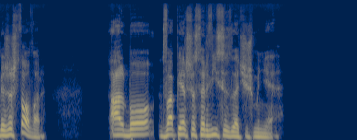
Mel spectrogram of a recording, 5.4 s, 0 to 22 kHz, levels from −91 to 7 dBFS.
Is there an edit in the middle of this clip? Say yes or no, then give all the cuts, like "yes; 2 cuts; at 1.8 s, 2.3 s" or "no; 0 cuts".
no; 0 cuts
